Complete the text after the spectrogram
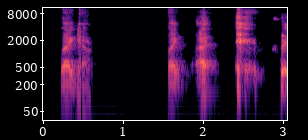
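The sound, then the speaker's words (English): A loud series of short, rough coughs and throat-clearing bursts from a person with a cough, about four or five in uneven clusters separated by brief pauses, with no words spoken. “I start talking about it, I start coughing. I got this fucking cough.”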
